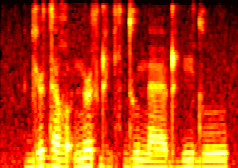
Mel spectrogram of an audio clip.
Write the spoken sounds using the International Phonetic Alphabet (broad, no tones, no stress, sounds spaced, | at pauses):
ɡʲ ə˞ d æ ʁʷ ɛ̰ n ə˞ s ɖʱ ḭ sʲ d̪ u n̪ æː ɖʱ i d uː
